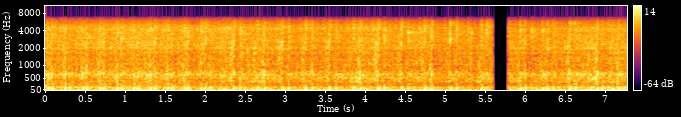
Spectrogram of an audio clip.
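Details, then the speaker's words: Harley-Davidson Evolution Sportster after carburettor problem fixed, started cold on choke: steady, even V-twin idle with a lumpy exhaust beat, no misses, pops or backfires; sounds a lot better, running cleanly. Odometer possibly 267,000 km, swapped engine. "you okay what sounds a lot better"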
